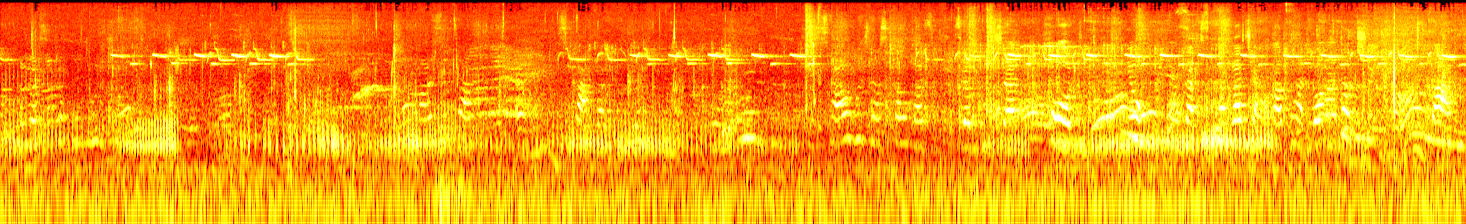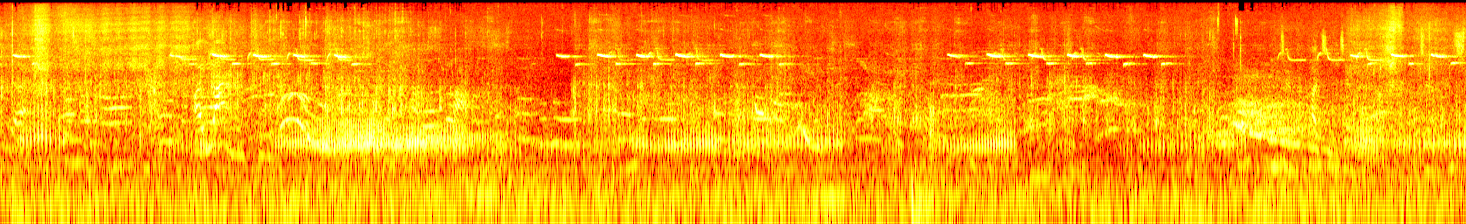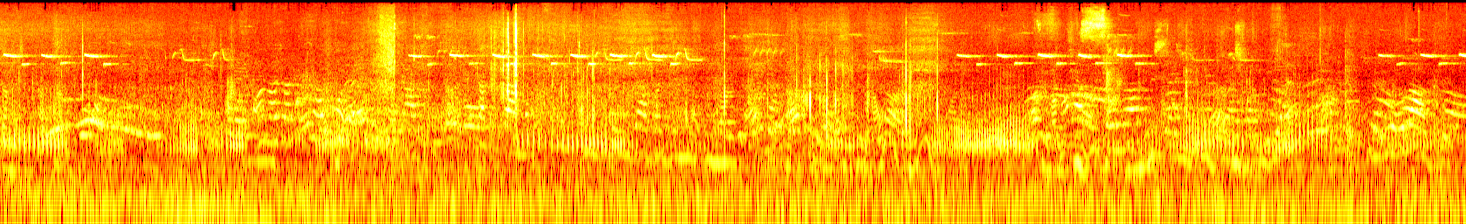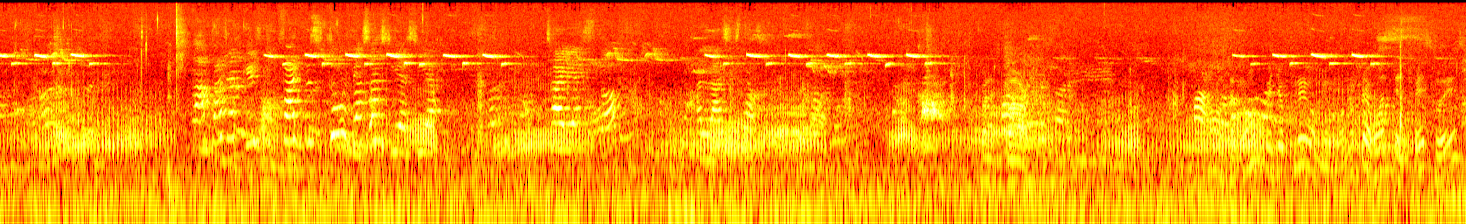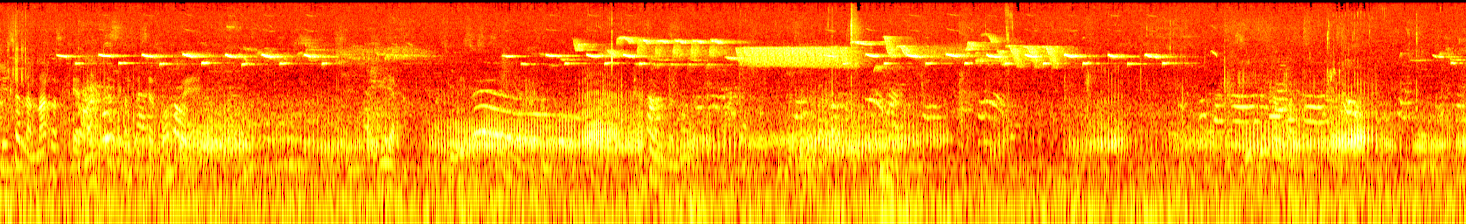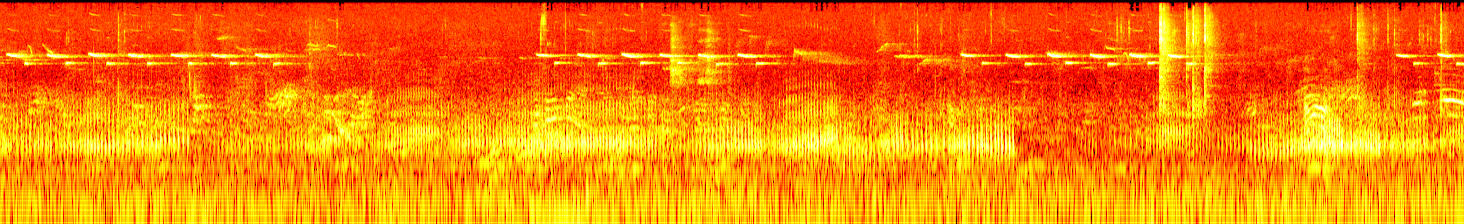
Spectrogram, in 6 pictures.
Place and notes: Dell pocket Park pond, mating frogs, kids playing in the playground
